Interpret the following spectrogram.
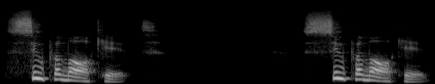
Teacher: the first syllable is stressed supermarket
